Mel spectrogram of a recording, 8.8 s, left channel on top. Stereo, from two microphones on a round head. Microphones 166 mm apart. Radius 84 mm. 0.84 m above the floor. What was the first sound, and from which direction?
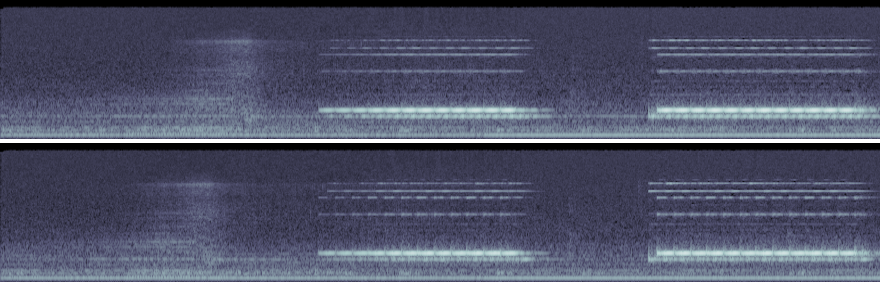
A phone ringing, 70° right (ahead or behind).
